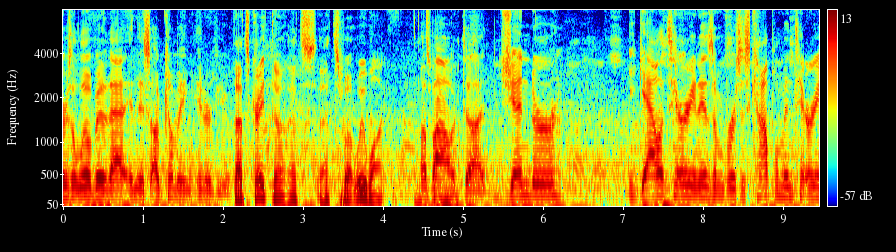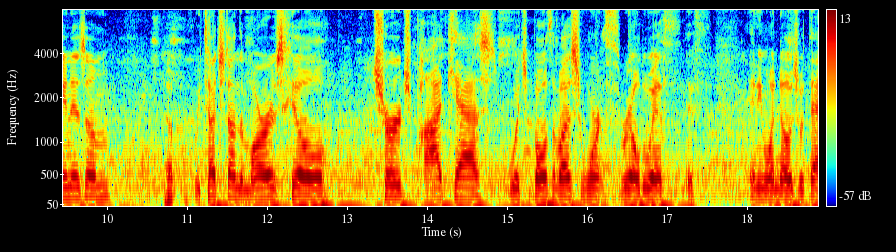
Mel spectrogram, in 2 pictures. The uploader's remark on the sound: Following Up at NRB. LIVE from NRB 2022!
